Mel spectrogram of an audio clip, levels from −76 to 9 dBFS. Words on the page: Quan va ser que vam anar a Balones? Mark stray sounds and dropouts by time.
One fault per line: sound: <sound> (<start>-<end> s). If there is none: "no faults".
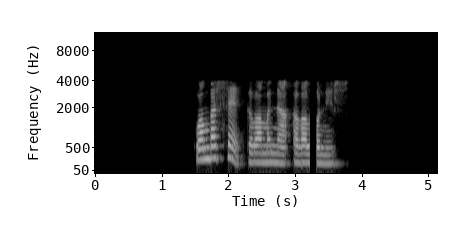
sound: dropout (3.2-3.3 s)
